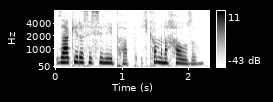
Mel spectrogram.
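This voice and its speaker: A woman's voice: a little high, moderate pace, dry recording, clean studio sound, natural voice. A woman reading aloud and voicing a proud, defiant mother who is a guardian, firm in her answers. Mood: tender, hurried.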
